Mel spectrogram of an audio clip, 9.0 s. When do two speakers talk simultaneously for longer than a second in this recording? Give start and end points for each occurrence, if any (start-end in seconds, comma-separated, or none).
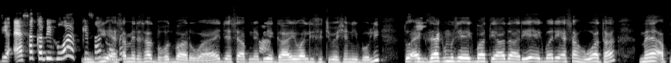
none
